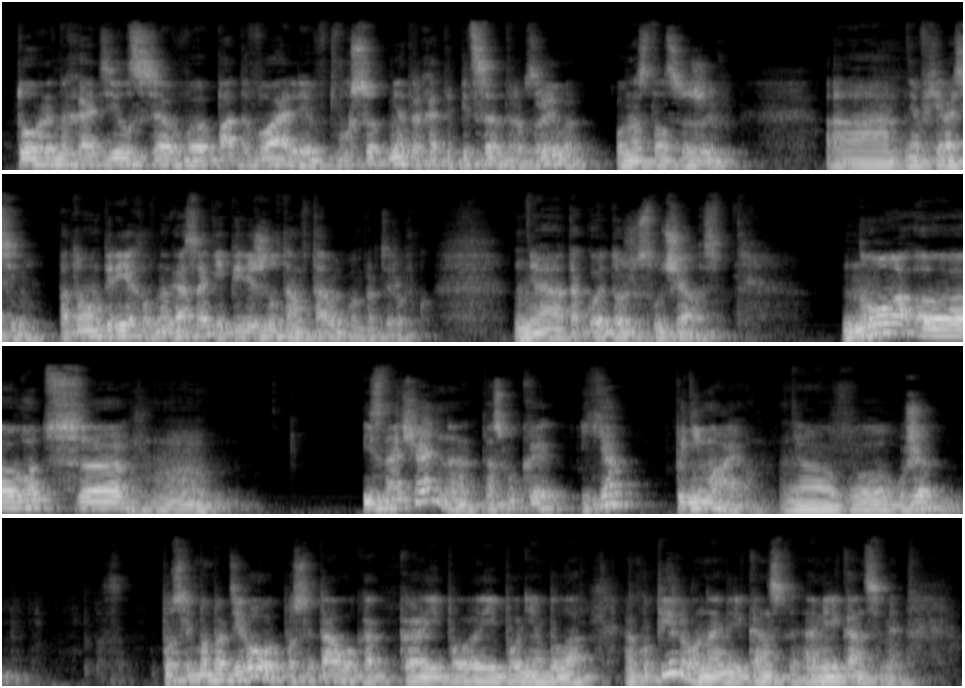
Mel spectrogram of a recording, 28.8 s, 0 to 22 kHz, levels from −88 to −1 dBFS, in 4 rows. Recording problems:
off-mic speech; far
room echo; slight; dies away in 0.3 s

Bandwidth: 13.5 kHz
